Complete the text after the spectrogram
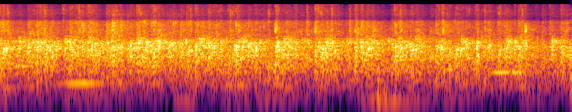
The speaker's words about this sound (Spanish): Y un gran aplauso para esa juventud.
